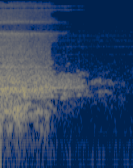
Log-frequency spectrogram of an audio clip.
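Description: A deep breath from a morning breathing exercise: one loud, airy rush of breath that gradually fades away to quiet.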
